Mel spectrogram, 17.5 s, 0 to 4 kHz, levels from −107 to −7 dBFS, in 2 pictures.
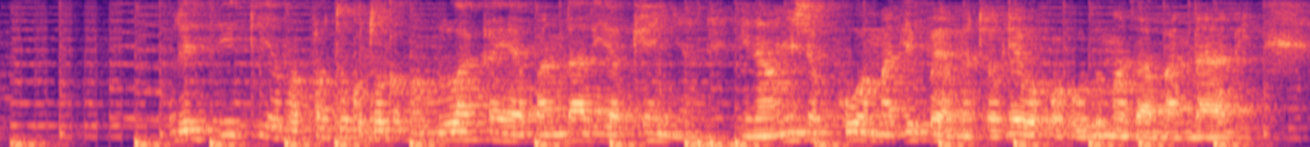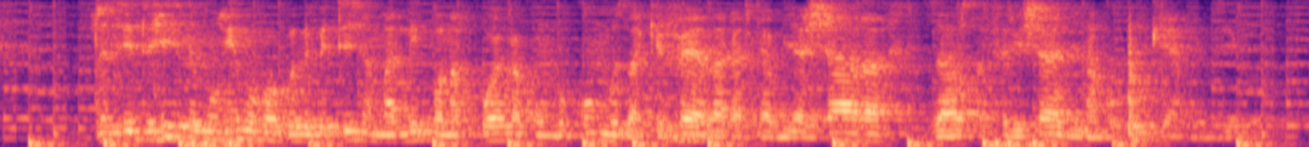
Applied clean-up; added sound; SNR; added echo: none; Drum kit; 8 dB; reverberation time 0.7 s.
